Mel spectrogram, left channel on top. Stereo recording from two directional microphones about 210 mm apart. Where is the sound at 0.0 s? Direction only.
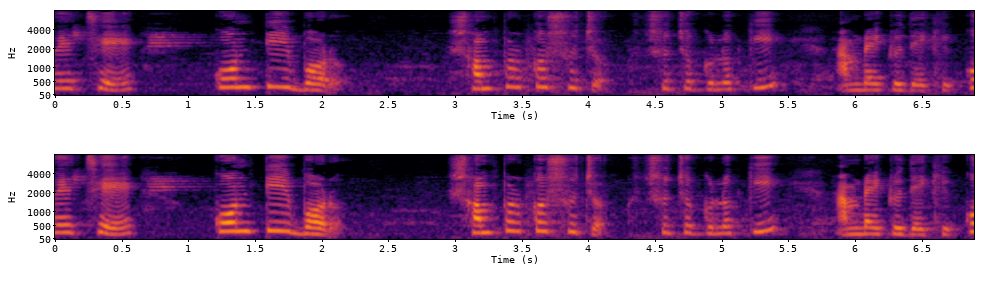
55° right (ahead or behind).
